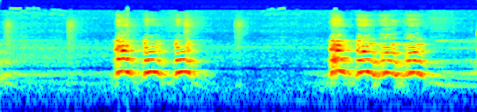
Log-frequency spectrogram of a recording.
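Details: Dog barking roughly eight feet from a bedroom window, giving three quick barks, a pause of nearly two seconds, then a longer string of five or so rapid, tonal barks.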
